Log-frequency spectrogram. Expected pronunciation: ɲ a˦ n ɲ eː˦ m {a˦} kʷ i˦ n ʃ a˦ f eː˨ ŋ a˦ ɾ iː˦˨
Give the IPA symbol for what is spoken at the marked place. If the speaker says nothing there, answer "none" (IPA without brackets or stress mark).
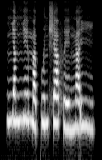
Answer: a˨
